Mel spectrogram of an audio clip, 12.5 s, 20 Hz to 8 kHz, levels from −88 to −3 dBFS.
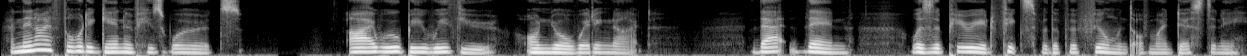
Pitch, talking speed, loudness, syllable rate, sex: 165 Hz, 135 wpm, -17 LUFS, 3.9 syllables/s, female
